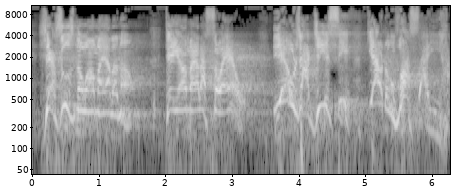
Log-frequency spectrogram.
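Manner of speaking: high, loud demon shouting in defiance; hammed-up demonic yelling, stretched at the end; hateful demon. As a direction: snarl back as a possessing demon. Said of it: "ele olhava através dos olhos dela com tanto ódio".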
